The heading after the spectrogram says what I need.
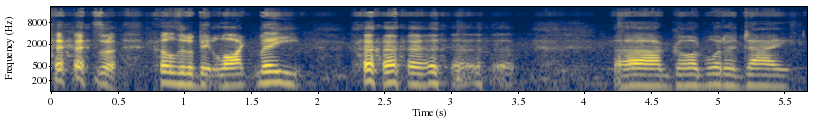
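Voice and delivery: laughing through the line at himself. Real, not acted. Joking about himself to viewers, laughing. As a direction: chuckle it out, self-mocking.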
